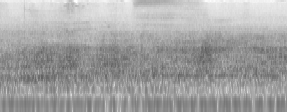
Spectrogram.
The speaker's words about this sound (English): Sorry, guys. You don't know what the fuck this is. That's an airplane. That's literally a fucking airplane.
